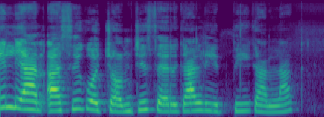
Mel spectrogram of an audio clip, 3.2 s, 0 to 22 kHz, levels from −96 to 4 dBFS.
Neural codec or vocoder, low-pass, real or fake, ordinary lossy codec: vocoder, 44.1 kHz, 128 mel bands, Pupu-Vocoder; none; fake; none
